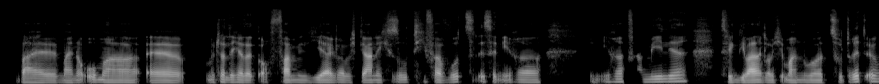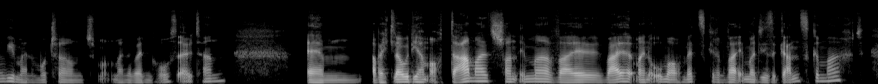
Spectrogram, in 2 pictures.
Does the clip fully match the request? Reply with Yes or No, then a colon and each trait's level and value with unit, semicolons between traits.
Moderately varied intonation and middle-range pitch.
No: average, 3.0 semitones; low, 105 Hz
